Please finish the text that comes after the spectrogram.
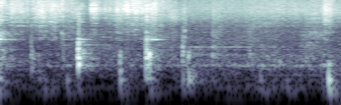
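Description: Mustard being mixed into a cooking flour roux in a pan, heard as a few soft scraping stirs and light clinks of utensil against pan over a faint background sizzle, with no talking.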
